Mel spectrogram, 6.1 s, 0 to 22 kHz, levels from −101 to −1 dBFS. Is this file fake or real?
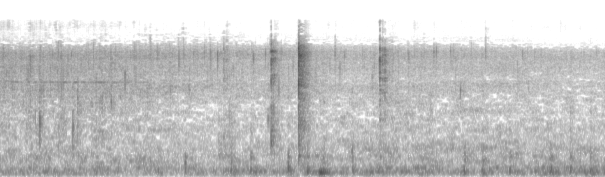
real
